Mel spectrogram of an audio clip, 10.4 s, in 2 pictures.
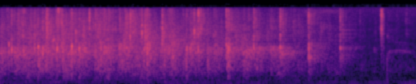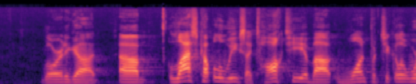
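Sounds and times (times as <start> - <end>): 
audience applause: 0.0 - 4.5
speech: 5.8 - 10.3.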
